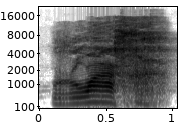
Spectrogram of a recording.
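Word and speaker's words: רוח: La palabra que se usa aquí, 4 vientos, es la palabra hebrea ruaj, o se escribe ruach, que es como se traduce la palabra espíritu.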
